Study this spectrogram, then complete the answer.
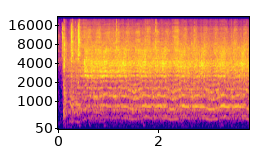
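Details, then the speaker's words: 4.6 litre Rover V8 first crank after long project, fuel confirmed at unions; starter spins evenly four seconds with no cylinder catching; cranks but won't start, fuel delivery suspected, spark not yet checked. "It makes me think we're not getting any fuel, but it didn't go when I shot that."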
